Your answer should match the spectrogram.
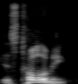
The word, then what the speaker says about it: Ptolemy: Ptolemy. Now, Ptolemy, the P is silent.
